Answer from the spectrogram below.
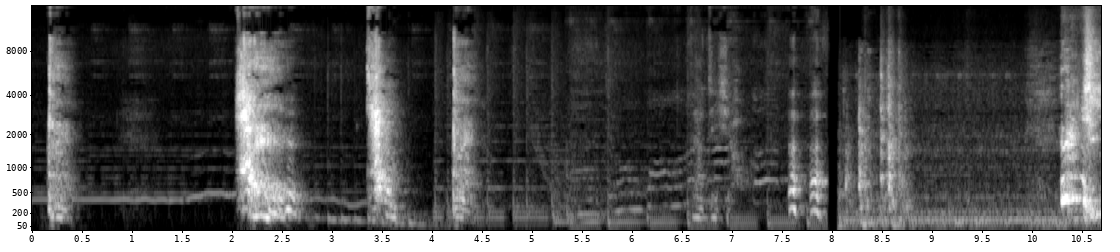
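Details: About five sharp, explosive sneezes spread across a compilation of clips, with music in the background; repeated sneezing.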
